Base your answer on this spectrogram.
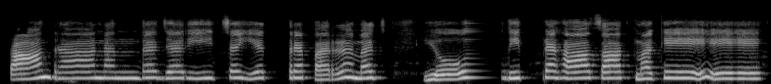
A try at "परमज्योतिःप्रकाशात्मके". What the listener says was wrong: பரமஜோதிங்கிறது சேர்த்து சொல்லணும். அது பரமஜோதி பிரிக்க கூடாது. அது பரமஜோதி பிரகாஷாத்மகே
